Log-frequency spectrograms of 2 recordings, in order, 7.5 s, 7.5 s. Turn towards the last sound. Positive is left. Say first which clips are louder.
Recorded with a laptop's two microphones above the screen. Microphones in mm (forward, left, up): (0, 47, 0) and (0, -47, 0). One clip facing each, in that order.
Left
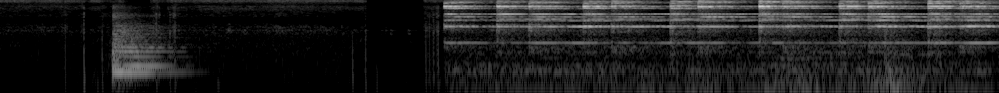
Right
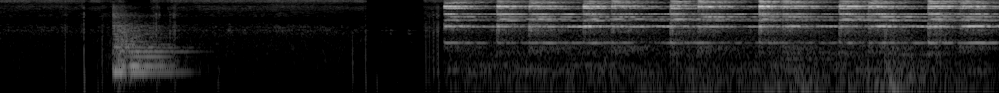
# right 1 dB
turn(degrees=-5)  # may be behind; listen again after turning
